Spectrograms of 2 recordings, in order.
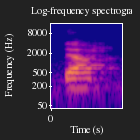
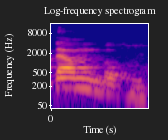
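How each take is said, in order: First: The final B is silent. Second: The final B is pronounced. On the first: The speaker calls it right. "B is silent" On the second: The speaker calls it wrong. "not dumb"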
